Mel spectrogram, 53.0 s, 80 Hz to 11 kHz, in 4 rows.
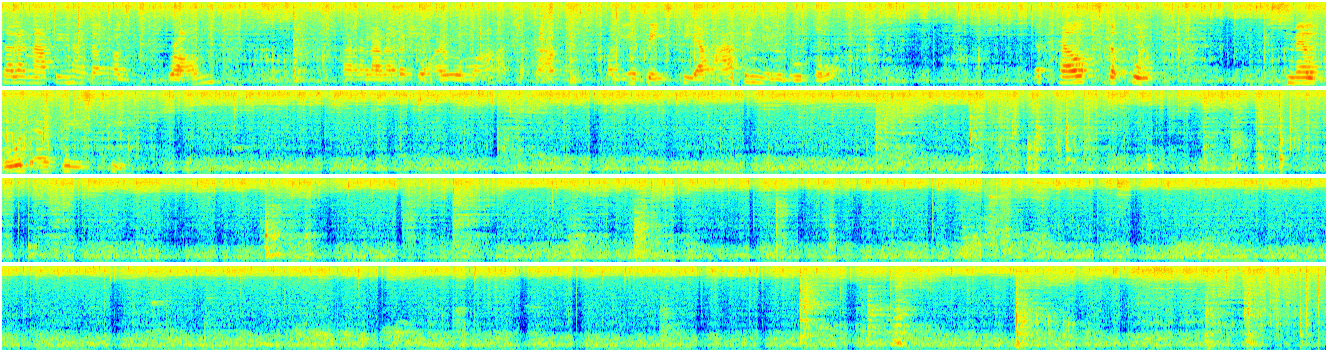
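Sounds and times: crackles: 0.0s - 52.9s
onions sizzling in frying pan: 0.0s - 52.9s.

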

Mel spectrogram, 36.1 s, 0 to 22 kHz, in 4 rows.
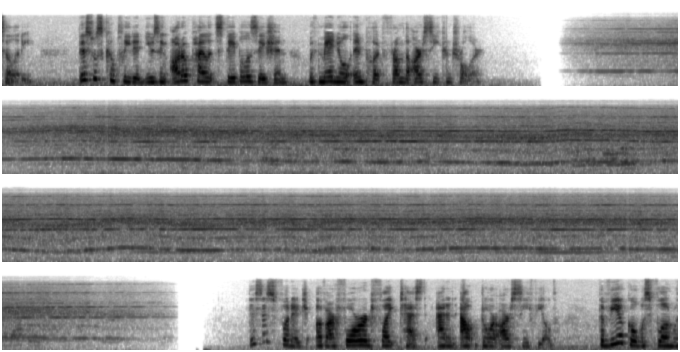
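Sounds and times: drone electric fans whining: 7.5s - 29.4s.

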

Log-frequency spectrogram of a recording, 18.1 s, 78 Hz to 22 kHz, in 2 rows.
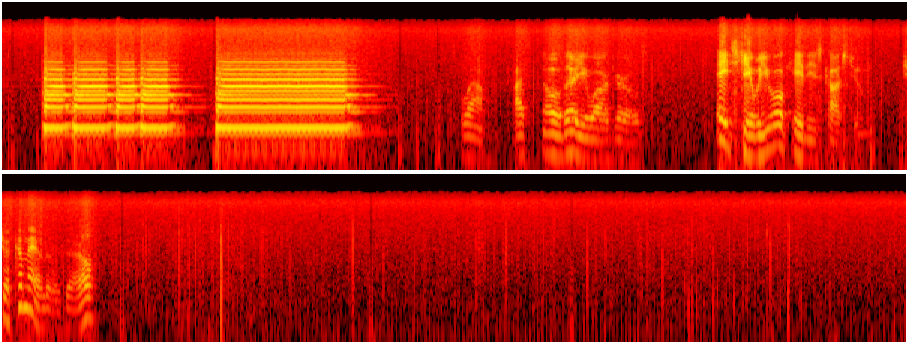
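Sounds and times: film soundtrack hiss: 0.0s - 18.0s
faint clicks and pops: 4.0s - 5.4s, 6.4s - 7.5s, 8.4s - 9.1s, 9.9s - 18.0s.

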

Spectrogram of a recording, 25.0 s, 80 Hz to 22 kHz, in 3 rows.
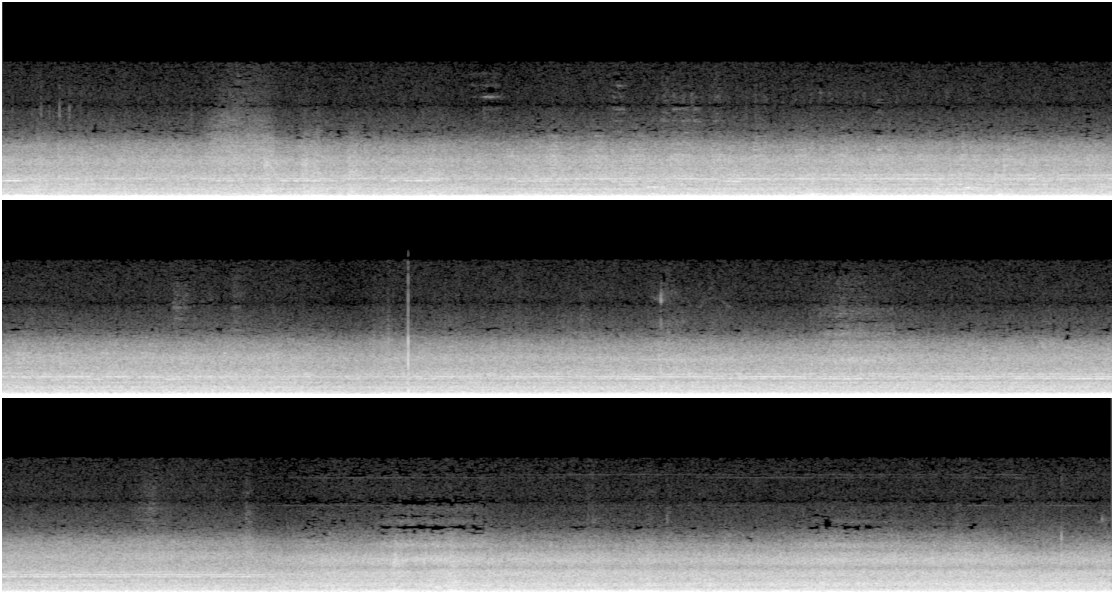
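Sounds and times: light rail wheels rumbling: 0.0s - 24.9s.

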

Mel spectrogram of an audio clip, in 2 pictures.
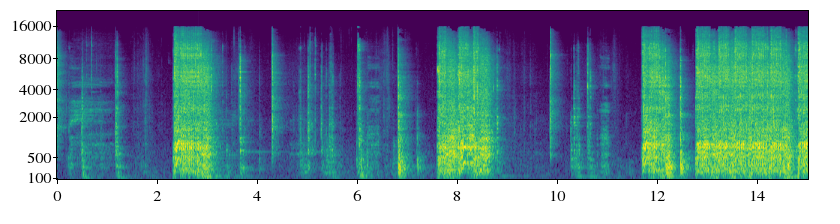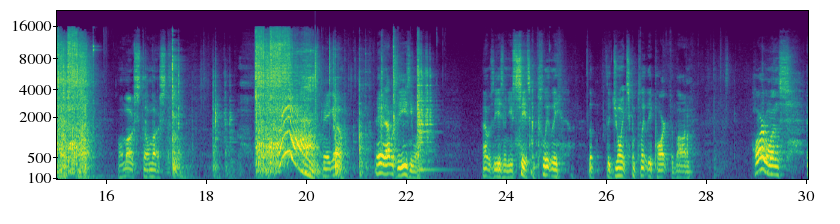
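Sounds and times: impact wrench hammering: 2.3s - 3.9s, 6.8s - 8.9s, 11.7s - 15.9s, 19.0s - 20.3s.

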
